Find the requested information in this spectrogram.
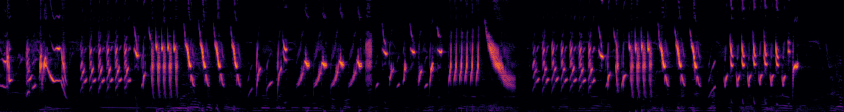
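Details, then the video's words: Sustained European goldfinch song, a dense run of tinkling, twittering phrases with fast trills and buzzy notes, almost continuous with only short breaks. "لا يمكنك ان تسمع اقوى من غناء هذا الحسون"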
